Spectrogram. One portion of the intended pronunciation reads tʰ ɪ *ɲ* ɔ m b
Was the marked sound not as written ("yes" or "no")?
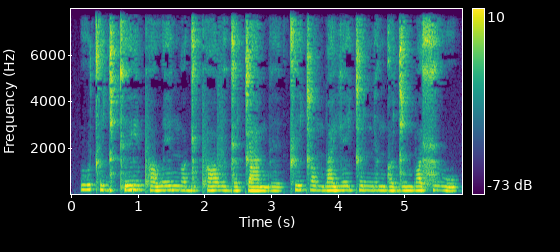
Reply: yes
